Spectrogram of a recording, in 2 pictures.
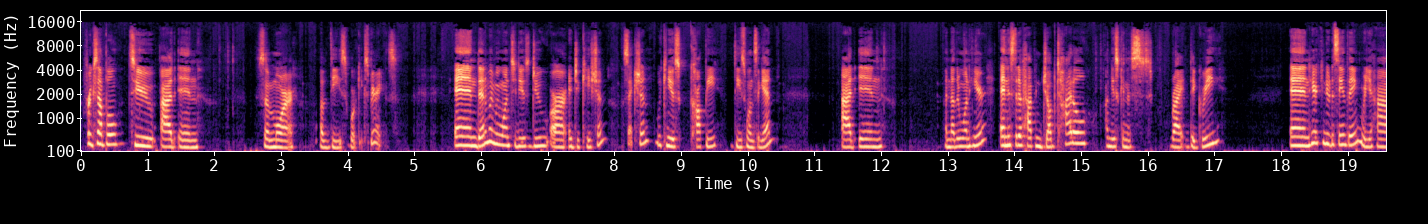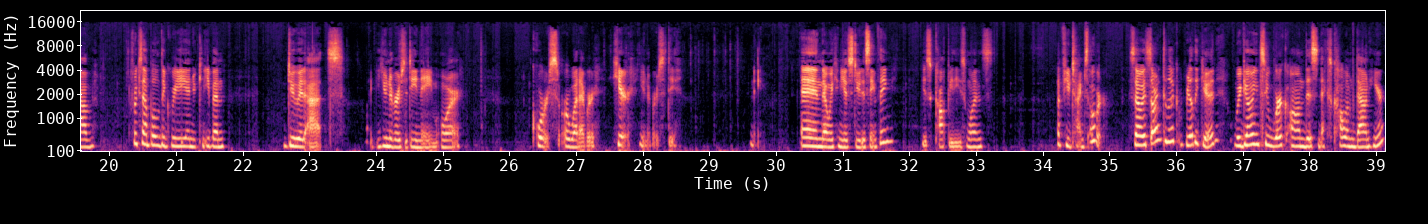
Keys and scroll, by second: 2.5 super+v, 9.8 super+c, 10.9 super+v, 23.6 super+c, 24.6 super+v, 31.7 super+c, 32.2 super+v.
